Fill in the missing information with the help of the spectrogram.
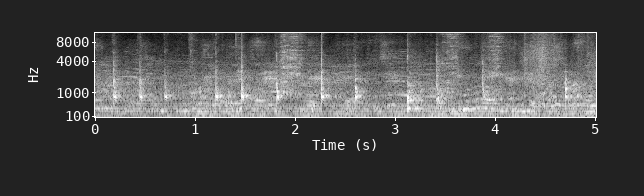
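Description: Large kitchen knife chopping grilled meat and tomato on a thick wooden cutting board: a quick, uneven run of sharp knocks, about three a second.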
